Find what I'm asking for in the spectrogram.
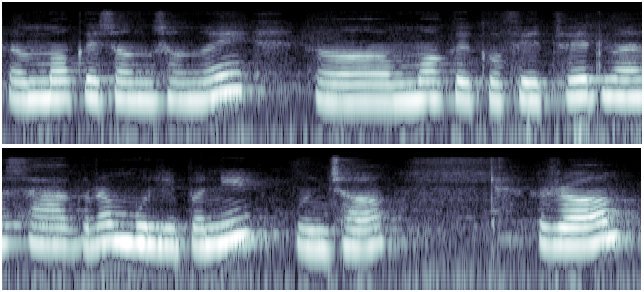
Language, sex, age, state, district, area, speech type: Nepali, female, 18-30, West Bengal, Kalimpong, rural, spontaneous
